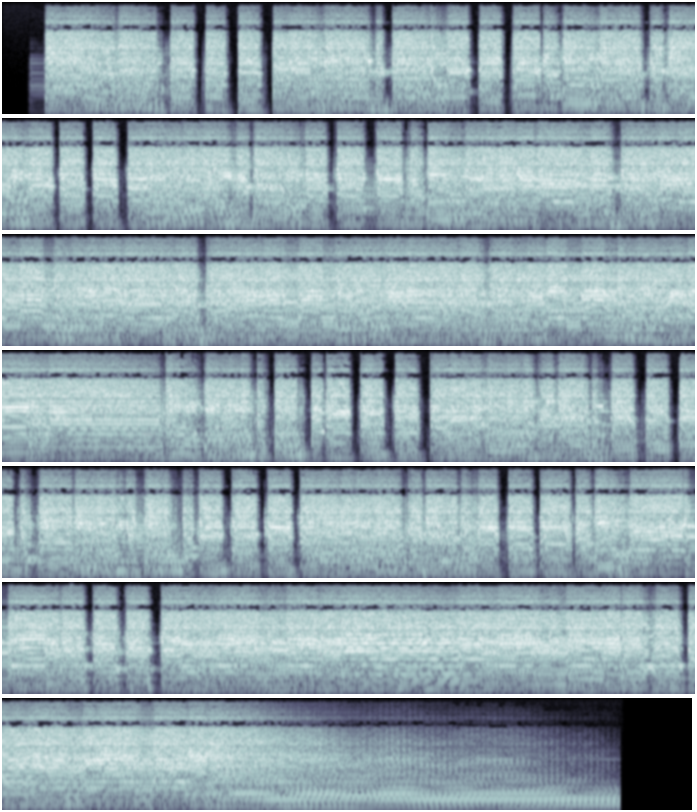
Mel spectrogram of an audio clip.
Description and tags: AC style E B D chords
nasty type of tones, think bad garage rock. But a simple type of riff which could be used for a beginning or break segment if shorten.
electric, bad, riff, hard, tones, noise, rock, simple, guitar, beginning, garage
